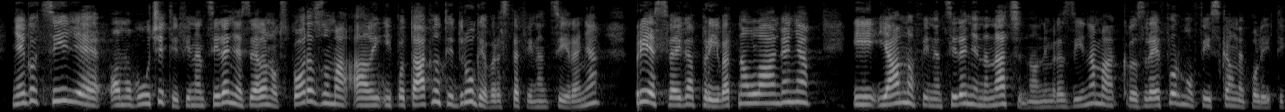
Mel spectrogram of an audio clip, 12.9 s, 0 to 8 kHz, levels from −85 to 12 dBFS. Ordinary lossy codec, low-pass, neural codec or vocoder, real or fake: none; none; codec, 16 kHz, 4 kbps, FreqCodec, larger model; fake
